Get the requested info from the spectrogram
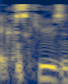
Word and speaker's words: excuse: 那么 excuse me, 这个 excuse 呢它的发音是 excuse 啊，注意最后那个 S 发的是 z 的音，浊辅音，表示原谅。这里呢明显是一个名词吧，因为它前面是个冠词 an, 对吧，所以这个发音是 excuse, 最后那个 S 是发的清辅音是 s。 OK 啊 ,excuse, 一个是 excuse, 好，再往后 ,execute, E-X-E-C-U-T,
